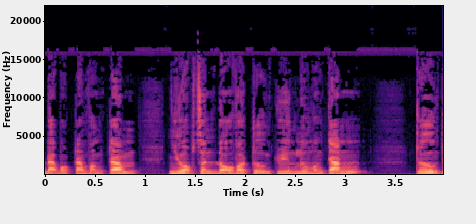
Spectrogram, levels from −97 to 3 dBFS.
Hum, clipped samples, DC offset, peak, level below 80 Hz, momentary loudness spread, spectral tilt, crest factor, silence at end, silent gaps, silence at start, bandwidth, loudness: none; under 0.1%; under 0.1%; 0 dBFS; -54 dBFS; 10 LU; -6 dB/octave; 20 dB; 0 s; none; 0 s; 17 kHz; -20 LUFS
